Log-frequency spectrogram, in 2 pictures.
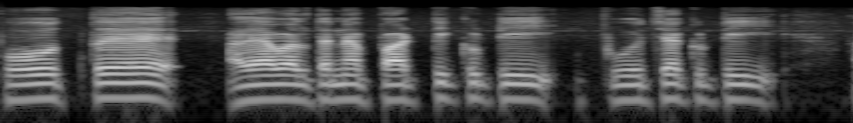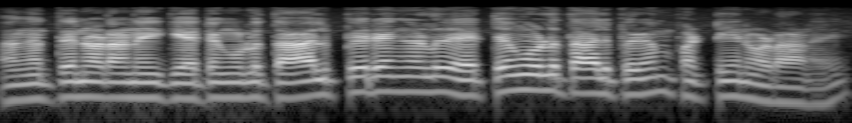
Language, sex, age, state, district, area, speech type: Malayalam, male, 30-45, Kerala, Wayanad, rural, spontaneous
